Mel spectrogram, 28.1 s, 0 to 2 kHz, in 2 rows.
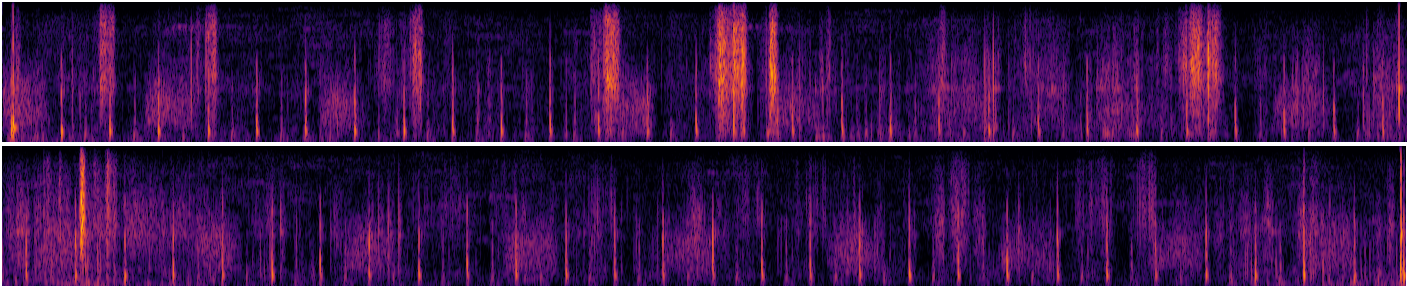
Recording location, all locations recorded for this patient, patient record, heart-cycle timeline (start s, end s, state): pulmonary valve (PV)
aortic valve (AV)+pulmonary valve (PV)+tricuspid valve (TV)+mitral valve (MV)
#Age: Child
#Sex: Male
#Height: 93.0 cm
#Weight: 15.4 kg
#Pregnancy status: False
#Murmur: Absent
#Murmur locations: nan
#Most audible location: nan
#Systolic murmur timing: nan
#Systolic murmur shape: nan
#Systolic murmur grading: nan
#Systolic murmur pitch: nan
#Systolic murmur quality: nan
#Diastolic murmur timing: nan
#Diastolic murmur shape: nan
#Diastolic murmur grading: nan
#Diastolic murmur pitch: nan
#Diastolic murmur quality: nan
#Outcome: Abnormal
#Campaign: 2014 screening campaign
0.00	21.30	unannotated
21.30	21.38	diastole
21.38	21.46	S1
21.46	21.64	systole
21.64	21.72	S2
21.72	21.88	diastole
21.88	21.96	S1
21.96	22.12	systole
22.12	22.20	S2
22.20	22.34	diastole
22.34	22.44	S1
22.44	22.60	systole
22.60	22.70	S2
22.70	22.84	diastole
22.84	22.94	S1
22.94	23.10	systole
23.10	23.20	S2
23.20	23.34	diastole
23.34	23.44	S1
23.44	23.60	systole
23.60	23.68	S2
23.68	23.80	diastole
23.80	23.90	S1
23.90	24.08	systole
24.08	24.18	S2
24.18	24.32	diastole
24.32	24.42	S1
24.42	24.58	systole
24.58	24.68	S2
24.68	24.82	diastole
24.82	24.92	S1
24.92	25.08	systole
25.08	25.18	S2
25.18	25.32	diastole
25.32	25.40	S1
25.40	25.56	systole
25.56	25.66	S2
25.66	25.80	diastole
25.80	25.90	S1
25.90	26.08	systole
26.08	26.16	S2
26.16	26.30	diastole
26.30	26.40	S1
26.40	26.56	systole
26.56	26.66	S2
26.66	26.78	diastole
26.78	28.10	unannotated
